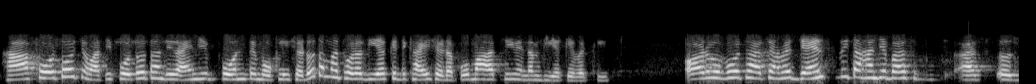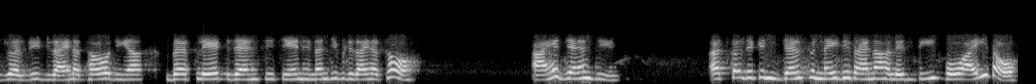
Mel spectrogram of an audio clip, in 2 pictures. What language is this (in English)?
Sindhi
